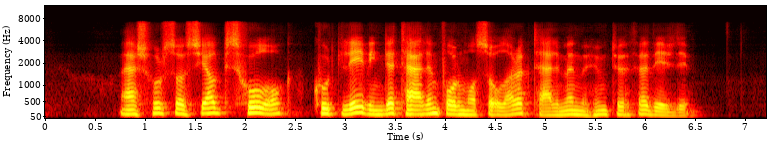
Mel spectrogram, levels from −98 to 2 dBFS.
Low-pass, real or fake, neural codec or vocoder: 7.2 kHz; fake; codec, 16 kHz, 0.3 kbps, FocalCodec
